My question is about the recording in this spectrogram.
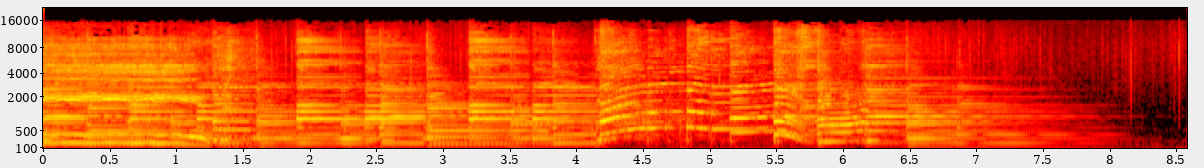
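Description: Blues guitar playing a song's closing phrase: picked notes with bent strings over a held chord, fading out toward the end.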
